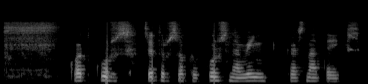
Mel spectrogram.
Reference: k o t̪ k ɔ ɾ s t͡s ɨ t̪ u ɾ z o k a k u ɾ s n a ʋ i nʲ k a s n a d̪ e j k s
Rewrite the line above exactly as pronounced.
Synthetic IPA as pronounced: k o t̪ k u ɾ s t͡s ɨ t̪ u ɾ s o k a k u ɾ s n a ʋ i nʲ k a s n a t̪ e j k s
